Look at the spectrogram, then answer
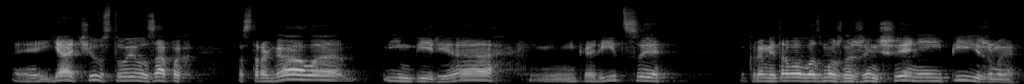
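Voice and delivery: slow, deliberate doctor's voice; Chinese doctor, pondering. Acted. Doctor naming herbs by their smell, slow and pondering. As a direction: draw out each item as you identify it.

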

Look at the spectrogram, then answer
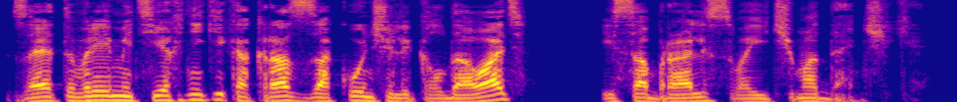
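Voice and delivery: plain reading voice

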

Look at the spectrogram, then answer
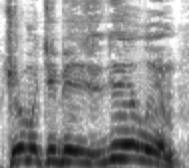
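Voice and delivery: high-pitched, heated demand; angry repeated threat. A narrator's reading. Tolik attacks Arsen and repeats his threat, angrily.

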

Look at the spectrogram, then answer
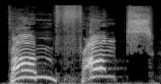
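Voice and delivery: very high exclamation; high, amazed outburst; startled cry. A narrator's reading. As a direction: cry out in astonishment. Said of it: "cried Buckingham".

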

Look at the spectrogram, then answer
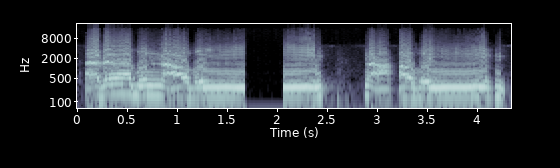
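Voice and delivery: slow عذاب عظيم, the ي of عظيم held; joined recitation. Shown as a demonstration. Teacher shows joining عذاب عظيم, slow recitation. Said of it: "فوصلًا نقول".

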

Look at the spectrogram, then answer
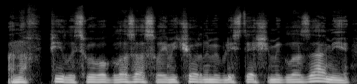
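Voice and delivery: plain reading voice

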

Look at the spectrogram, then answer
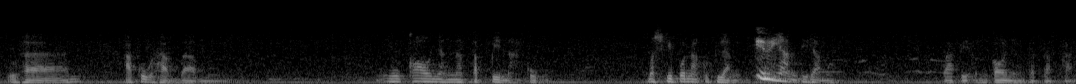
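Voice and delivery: low, soft humble prayer. Retold or imitated. Young doctor praying before meeting the director, low soft prayer. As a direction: pray it quietly and lowly.

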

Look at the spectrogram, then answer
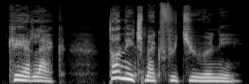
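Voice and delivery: lightly voiced child begging dad; slightly panting child. A narrator's reading. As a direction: plead like an eager child. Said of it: "szólította meg Julcsi kissé lihegve".

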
